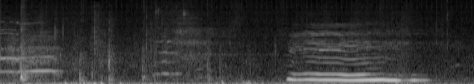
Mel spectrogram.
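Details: Shy stray cat met by chance gives a short mid-pitched meow, then after a pause a longer, lower, drawn-out meow that sags slightly in pitch, with soft knocks and rustling around it.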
